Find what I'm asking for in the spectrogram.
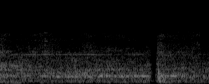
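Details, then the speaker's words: Pallet-fired water boiler with its draft fan switched on. Soft steady fan hum at an even pitch, with no rattle or scrape. Normal running. "I got it turned off right now, but I'm going to show you when I turn it on. You'll hear the fan come on."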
